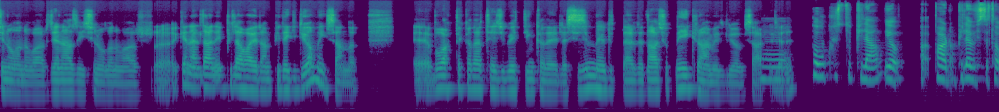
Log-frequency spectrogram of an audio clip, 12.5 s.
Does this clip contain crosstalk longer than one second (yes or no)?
no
